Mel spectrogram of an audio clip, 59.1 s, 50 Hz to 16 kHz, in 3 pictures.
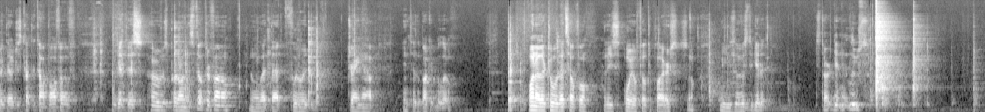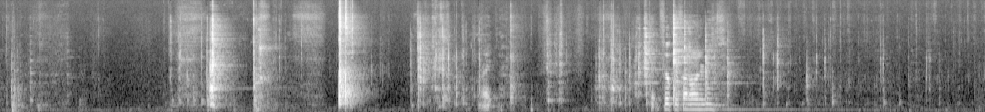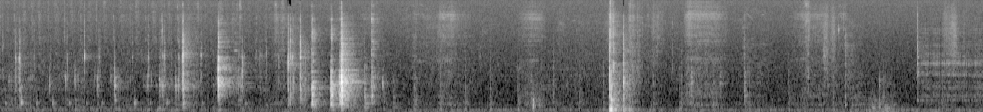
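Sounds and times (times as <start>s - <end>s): metal scraping: 30.6s - 39.0s.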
